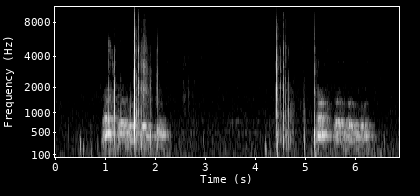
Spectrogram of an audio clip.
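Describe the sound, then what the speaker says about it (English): A neighbor's dog barks in two short bursts of a few yaps each, fairly faint and somewhat distant, with a quiet pause between them and no talk. "It's my neighbor's dog."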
